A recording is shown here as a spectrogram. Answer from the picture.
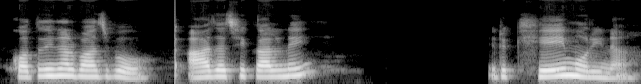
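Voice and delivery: lightly voiced stubborn father, raising his voice; defiant insistence. Father brushing off health warning.

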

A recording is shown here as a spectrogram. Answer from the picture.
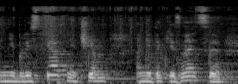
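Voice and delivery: ordinary talk

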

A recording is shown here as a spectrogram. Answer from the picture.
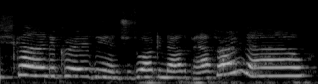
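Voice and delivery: usual speaking voice

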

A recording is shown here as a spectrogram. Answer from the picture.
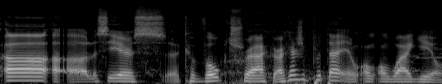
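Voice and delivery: usual speaking voice

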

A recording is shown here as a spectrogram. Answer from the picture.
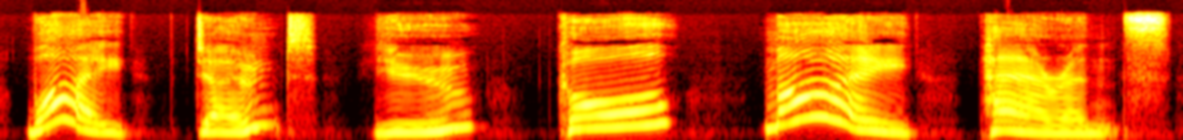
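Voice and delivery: loud, very slow, word-by-word delivery; stilted, high and hammy; spectacularly bad acting. A narrator's reading. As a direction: declaim it like a hopeless amateur actor. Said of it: "loudly with spectacularly bad acting skills".

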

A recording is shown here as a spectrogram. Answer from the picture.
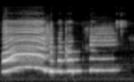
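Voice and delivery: very high, drawn-out squeal; high baffled wail. Real, not acted. Player lost after a sudden failure, squealing wail. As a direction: squeal slowly in bewilderment.

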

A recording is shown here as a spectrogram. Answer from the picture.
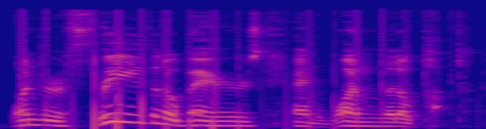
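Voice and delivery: usual speaking voice

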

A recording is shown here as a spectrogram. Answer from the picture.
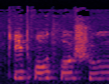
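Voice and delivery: high, soft adoring coo; cutesy cooing. Real, not acted. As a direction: gush softly over a cute outfit. Gushing over cute baby outfit.

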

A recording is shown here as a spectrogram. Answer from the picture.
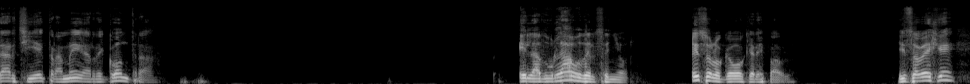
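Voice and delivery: preacher voicing God telling Paul he could swell with pride; voice of God answering Paul. God answering Paul's prayer.

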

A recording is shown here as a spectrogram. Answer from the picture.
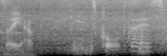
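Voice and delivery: whispering in a crowded store; hushed so shoppers won't stare; library whisper. Real, not acted. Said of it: "I'm whispering 'cause people are like".

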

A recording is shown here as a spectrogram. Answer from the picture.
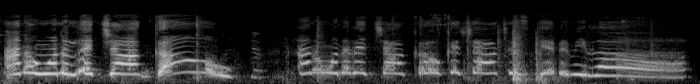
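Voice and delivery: high and loud, voice breaking with real tears; crying. Real, not acted. Singer begging to stay with her loving viewers, sobbing. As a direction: plead through sobs, not wanting to let go. Crying while reading fans' love.

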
